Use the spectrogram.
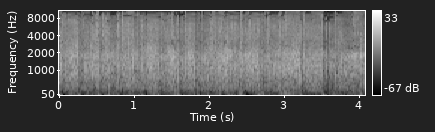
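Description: A council meeting audience gives a sustained round of applause for the parents, a dense, even wash of clapping that fills the whole stretch with no speech over it.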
